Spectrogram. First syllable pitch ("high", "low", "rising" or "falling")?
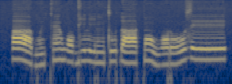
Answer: falling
